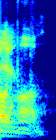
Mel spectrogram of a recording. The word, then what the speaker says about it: Hohenwald: Yeah, Hohenwald.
